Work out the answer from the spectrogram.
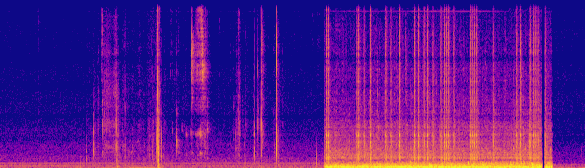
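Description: A few scattered light clicks and taps, then from about six and a half seconds in a loud spell of close-up biting and chewing on a mugwort rice-cake ice cream sandwich, stopping abruptly near the end.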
